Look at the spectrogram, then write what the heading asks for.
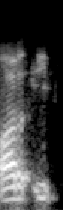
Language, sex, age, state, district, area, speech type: Maithili, male, 30-45, Bihar, Madhubani, rural, conversation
